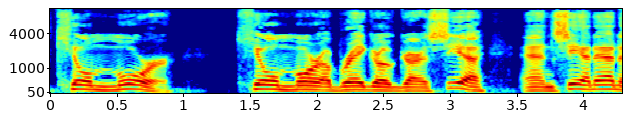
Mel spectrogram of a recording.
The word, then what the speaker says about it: Kilmar: It's Kilmar, but I think it's pronounced Kilmore.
